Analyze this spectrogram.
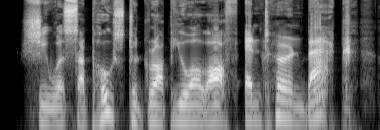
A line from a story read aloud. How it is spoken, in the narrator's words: Grebe said harshly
